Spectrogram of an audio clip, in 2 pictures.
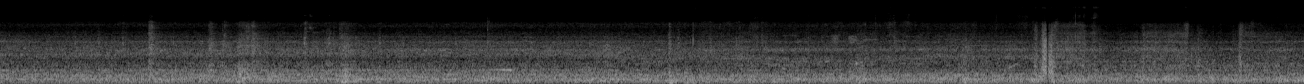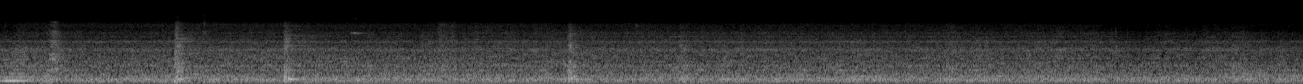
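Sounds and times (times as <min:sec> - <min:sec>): train coaches running on track: 0:00.0 - 0:26.0
train wheel clacks: 0:14.6 - 0:15.2, 0:15.8 - 0:16.7, 0:18.6 - 0:19.0.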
